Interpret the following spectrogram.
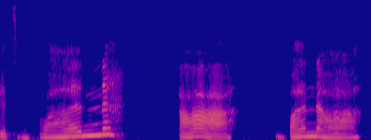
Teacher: So this first A doesn't sound the same. It sounds more like a U.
